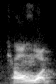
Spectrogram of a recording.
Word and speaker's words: 병원: In Korean, 병원.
